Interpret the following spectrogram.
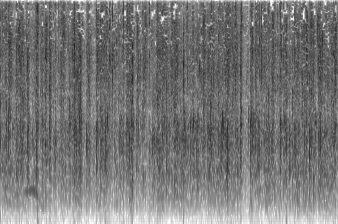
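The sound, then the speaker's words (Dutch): A crowd applauds loudly and steadily for people being thanked with bottles of wine for supporting a charity, dense overlapping claps filling the whole stretch with a bright, crackling texture and no pause. “En dan wil ik een daverend applaus voor al deze mensen.”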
